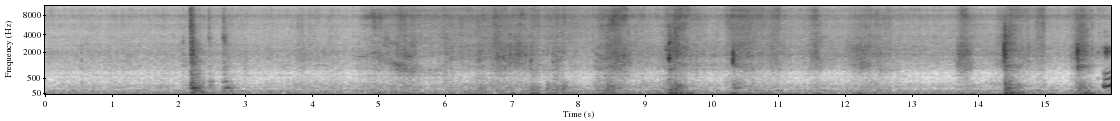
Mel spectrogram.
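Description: A wooden spoon stirring cooked black-eyed beans into a thick curry base in a stainless steel pot: irregular scraping strokes over a faint sizzle, with a few sharp knocks of utensils against the pot.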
